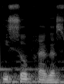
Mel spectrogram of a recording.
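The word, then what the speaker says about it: esophagus: term कहते हैं सोगस सोगस या इसोफागस ठीक है दोस्तों इसमें ओ साइलेंट होता है इसे सोफैक पढ़ते हैं तो विंड पाइप को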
